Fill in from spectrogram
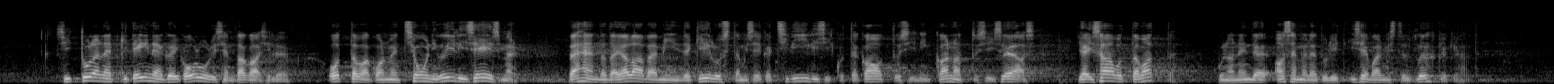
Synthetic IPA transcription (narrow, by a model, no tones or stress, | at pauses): siːt̪ːule̞ne̞b̥kit̪e̞jne̞kɤ̞jɡ̥eo̞lulise̞mt̪ɑɡ̥ɑ̰silø̞̰ːko̞t̪ːˑɑvɑko̞nve̞nt̪sio̞ːnʲiɤjlise̞ːsmæ̰rkˑvæɦe̞nd̪ɑd̪ɑjɑlɑvæminid̪̥e̞ke̞ːlust̪ɑmise̞ɡ̥ɑt̪siviːlisikut̪ːˑe̞kɑo̞t̪ːˑusiniŋɡ̥kːɑnːɑt̪ːˑusisɤ̞jɑ̰sjæjsɑːvut̪ːˑɑmɑt̪ːˑɑ̰kujnɑne̞nd̪e̞ʔɑse̞me̞le̞t̪ulʲid̪̥ise̞vɑlʲmist̪ɑt̪ːud̪lɤhkeke̞̰ɦɑ̰d̪̥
